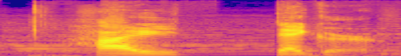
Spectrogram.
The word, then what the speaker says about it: Heidegger: Heidegger. I think that's how you pronounce his name.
